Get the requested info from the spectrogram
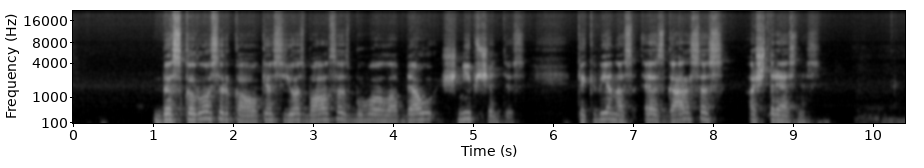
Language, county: Lithuanian, Vilnius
